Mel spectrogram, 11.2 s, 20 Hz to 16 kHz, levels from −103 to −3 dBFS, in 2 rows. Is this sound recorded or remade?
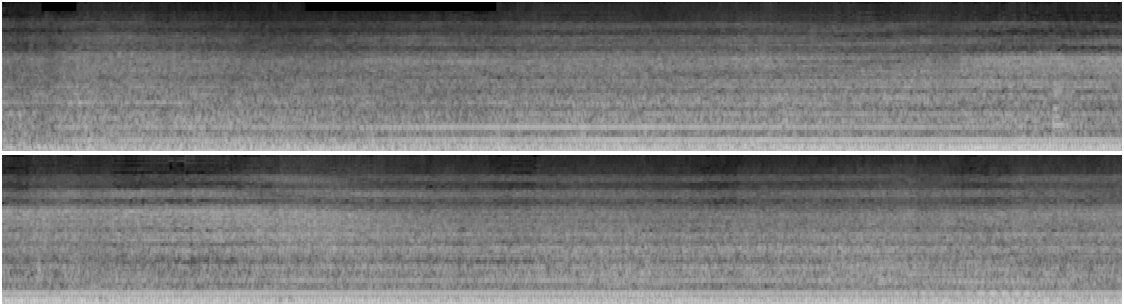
recorded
